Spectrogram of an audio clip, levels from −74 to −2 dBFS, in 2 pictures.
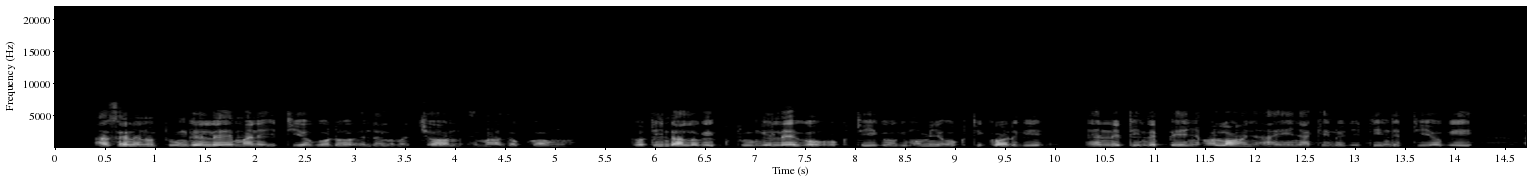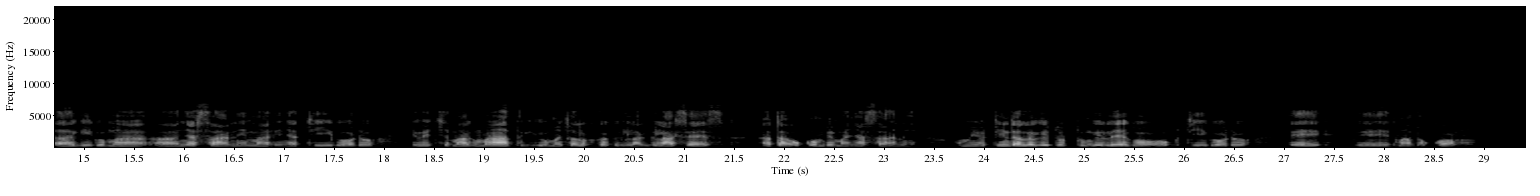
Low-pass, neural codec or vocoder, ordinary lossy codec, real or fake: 7.2 kHz; none; none; real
